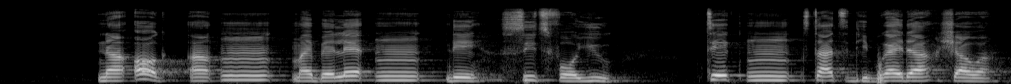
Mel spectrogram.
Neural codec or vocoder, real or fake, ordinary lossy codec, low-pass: none; real; none; 14.4 kHz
